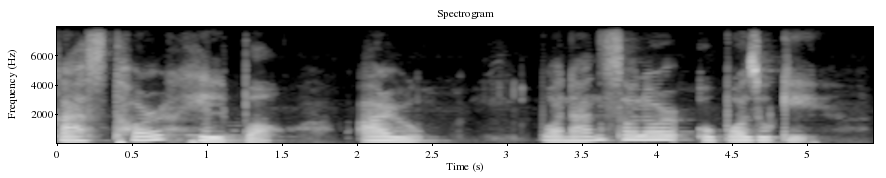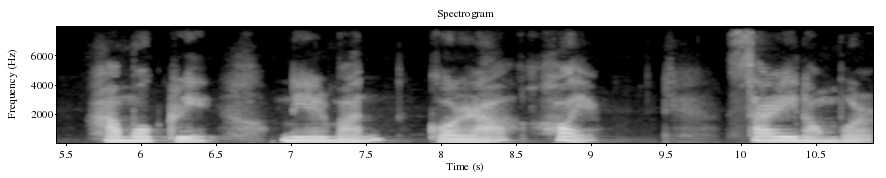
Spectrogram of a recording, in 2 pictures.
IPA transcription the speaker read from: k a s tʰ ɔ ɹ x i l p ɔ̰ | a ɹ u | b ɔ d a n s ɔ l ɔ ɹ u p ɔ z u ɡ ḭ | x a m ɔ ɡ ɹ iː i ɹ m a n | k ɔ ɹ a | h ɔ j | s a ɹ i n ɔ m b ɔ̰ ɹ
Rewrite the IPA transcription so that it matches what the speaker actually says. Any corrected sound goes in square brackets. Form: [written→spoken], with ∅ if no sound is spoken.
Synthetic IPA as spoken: k a s tʰ ɔ ɹ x i l p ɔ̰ | a ɹ u | b ɔ [d→n] a n s ɔ l ɔ ɹ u p ɔ z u ɡ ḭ | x a m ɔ ɡ ɹ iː i ɹ m a n | k ɔ ɹ a | h ɔ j | s a ɹ i n ɔ m b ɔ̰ ɹ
